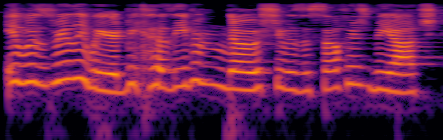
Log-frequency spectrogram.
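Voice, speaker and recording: Young woman, high bright voice, amateur fan fiction reader, theatrical, rambling, exasperated, slightly tired. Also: moderate pace, highs cut off. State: tired, sore nose. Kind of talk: mocking amateur reading with casual asides.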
